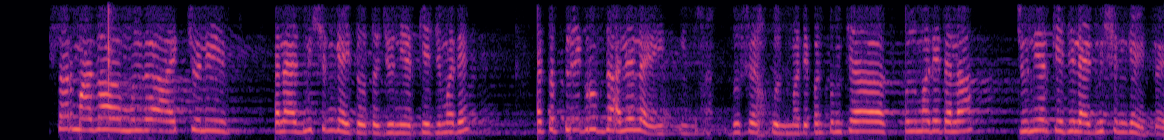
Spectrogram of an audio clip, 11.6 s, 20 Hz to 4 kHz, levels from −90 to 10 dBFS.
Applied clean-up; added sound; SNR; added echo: none; Finger snapping; 9 dB; reverberation time 1.6 s.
